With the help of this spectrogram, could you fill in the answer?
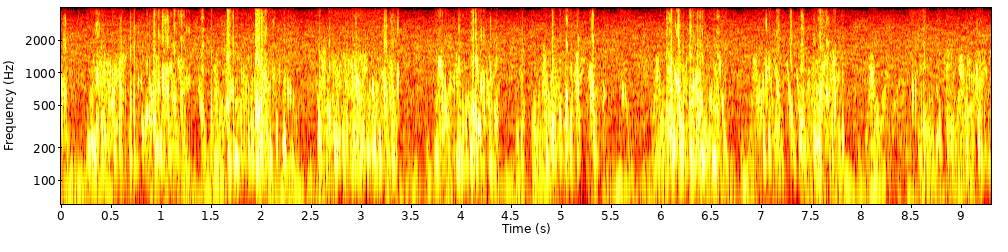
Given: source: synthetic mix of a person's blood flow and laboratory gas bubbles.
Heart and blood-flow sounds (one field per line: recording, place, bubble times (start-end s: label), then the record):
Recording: Doppler ultrasound of blood flow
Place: precordium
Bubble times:
0.00-0.10 s: bubbles
0.23-1.31 s: bubbles
1.37-1.54 s: bubbles
1.62-2.37 s: bubbles
2.53-3.41 s: bubbles
3.73-4.42 s: bubbles
4.54-4.65 s: bubbles
4.70-5.46 s: bubbles
5.58-5.71 s: bubbles
6.03-6.69 s: bubbles
6.93-7.86 s: bubbles
8.48-9.31 s: bubbles
From the record:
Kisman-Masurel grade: 444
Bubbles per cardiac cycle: continuous sound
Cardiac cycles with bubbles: 100%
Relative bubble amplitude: maximal (0.775 to 0.999)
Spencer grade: 4 (maximum detectable bubble signal sounding continuously throughout systole and diastole of every cardiac period, and overriding the amplitude of the normal cardiac signals)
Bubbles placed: anywhere in the cardiac cycle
